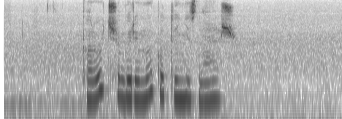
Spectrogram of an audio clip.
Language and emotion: Russian, sad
